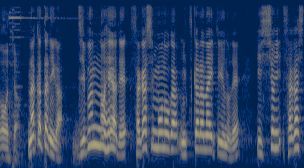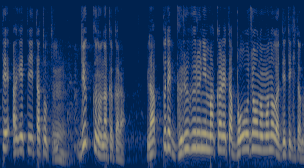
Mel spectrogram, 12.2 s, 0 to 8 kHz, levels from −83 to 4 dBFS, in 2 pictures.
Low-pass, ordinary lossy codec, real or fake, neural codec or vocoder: 7.2 kHz; none; real; none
